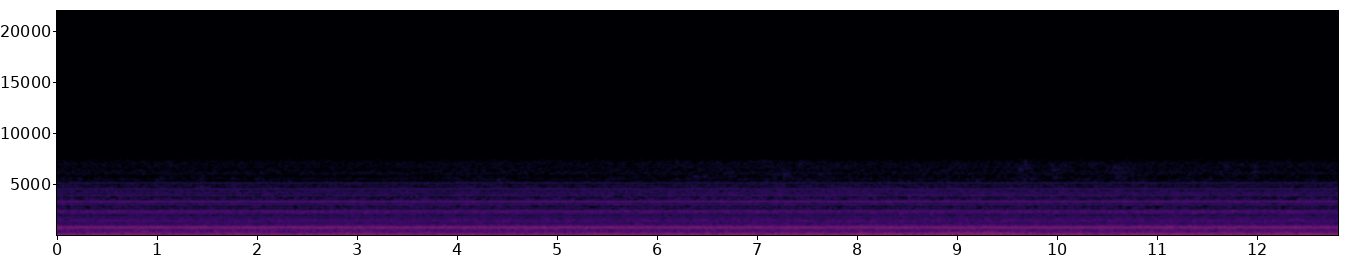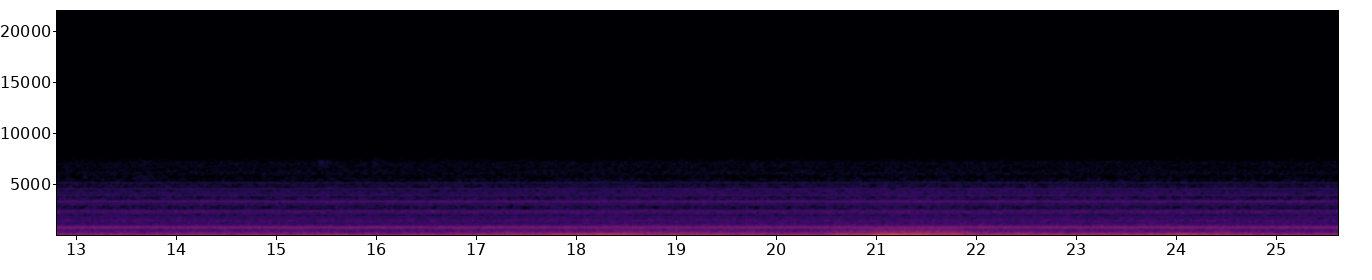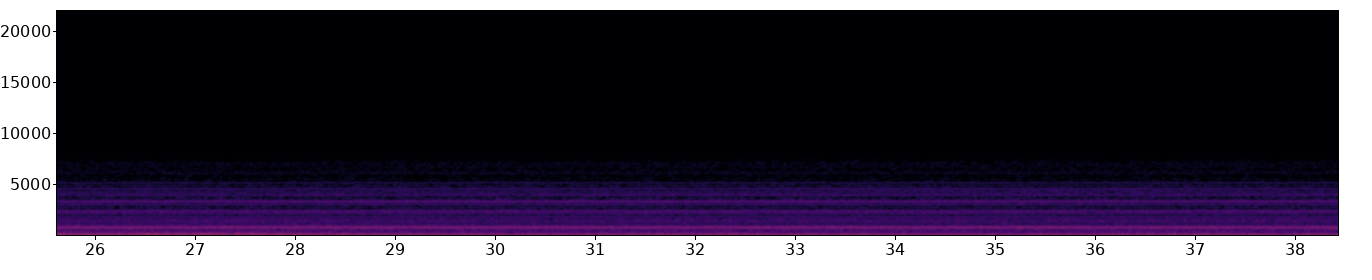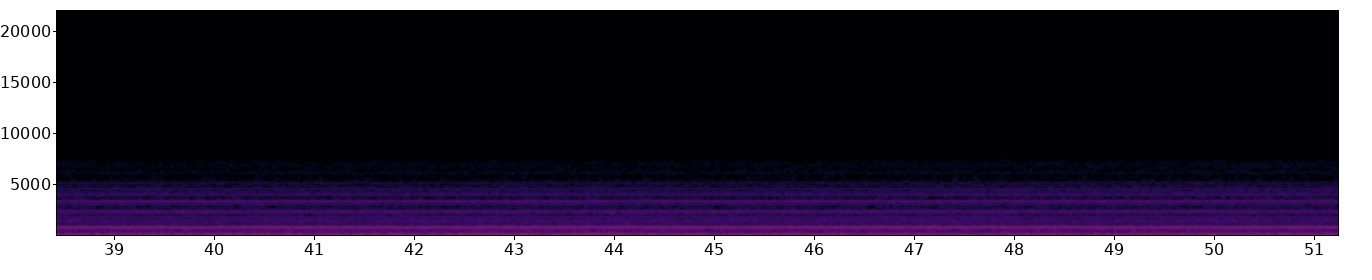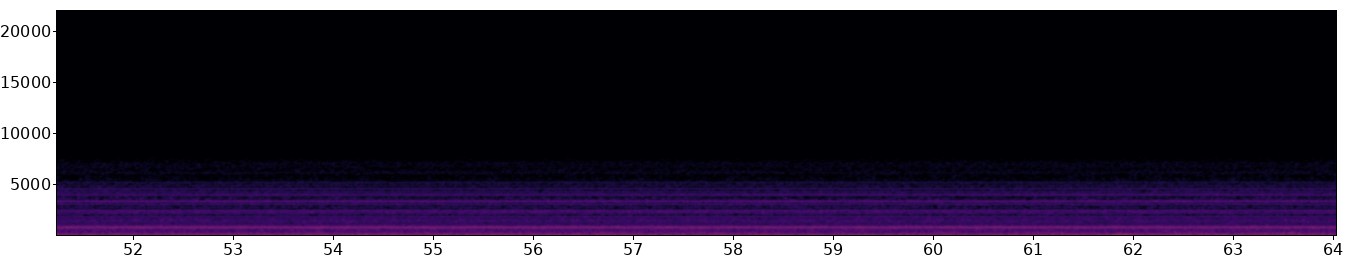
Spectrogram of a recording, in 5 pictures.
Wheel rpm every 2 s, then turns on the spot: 0, 0, 0, 0, 0, 0, 0, 0, 0, 0, 0, 0, 0, 0, 0, 0, 0, 0, 0, 0, 0, 0, 0, 0, 0, 0, 0, 0, 0, 0, 0, 0.
none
